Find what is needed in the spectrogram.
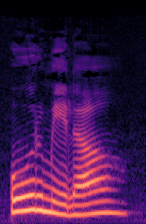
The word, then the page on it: Urmila: Sanskrit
